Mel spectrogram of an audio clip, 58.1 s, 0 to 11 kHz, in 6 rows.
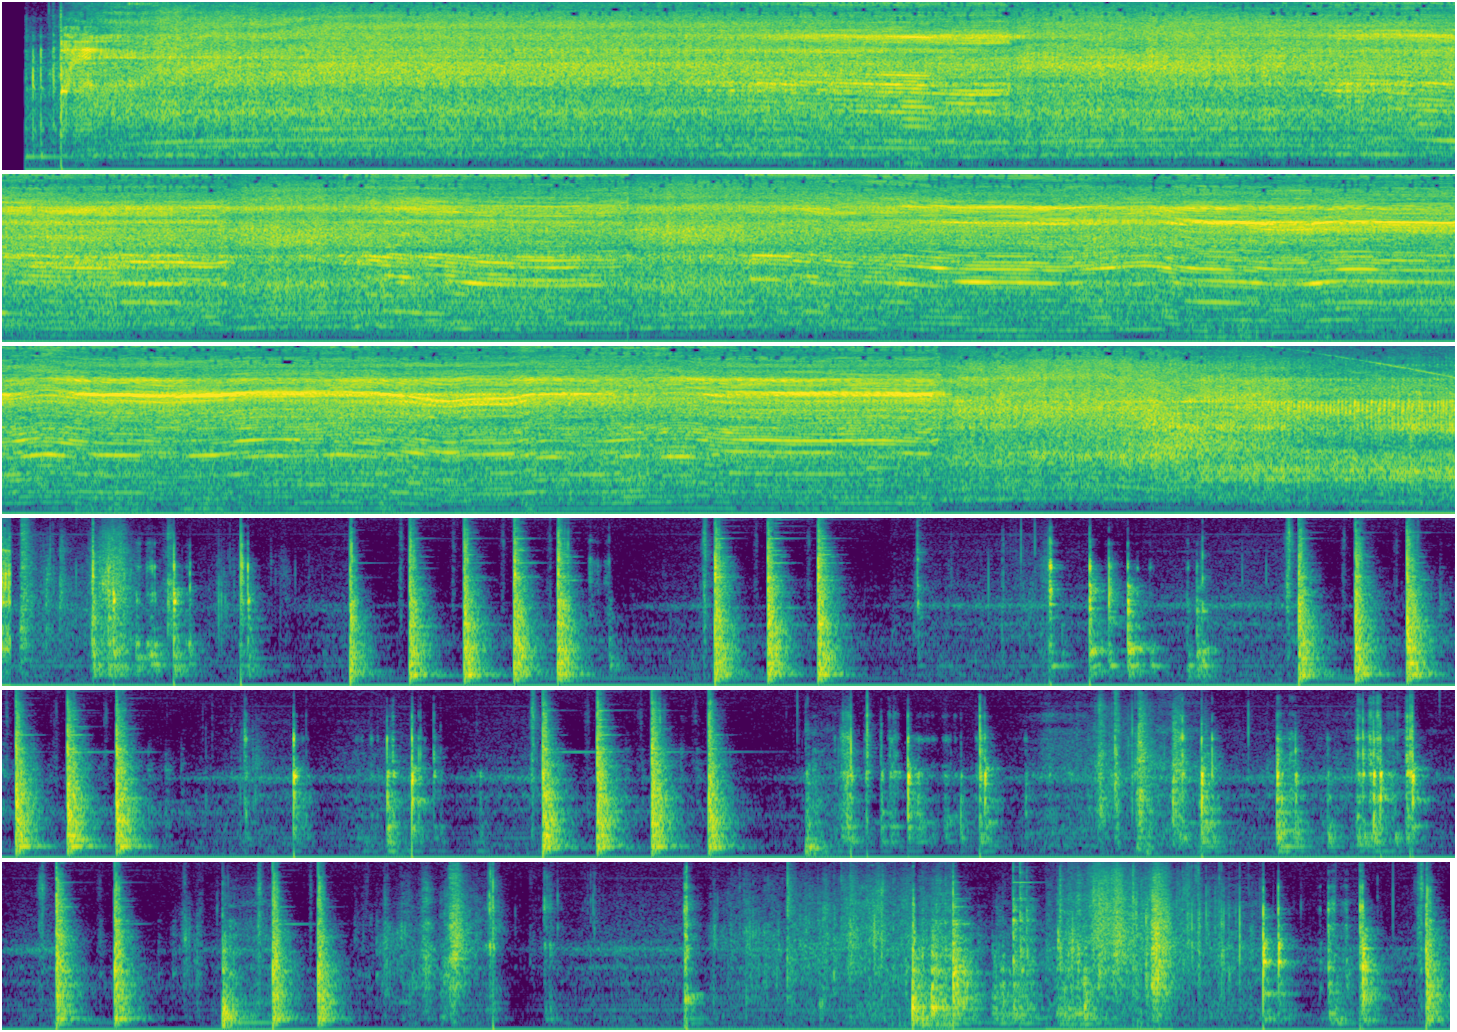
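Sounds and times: angle grinder cutting metal: 0:00.3 - 0:29.2
hammer striking metal chisel: 0:31.4 - 0:33.2, 0:33.8 - 0:34.8, 0:37.7 - 0:39.8, 0:42.3 - 0:43.8.

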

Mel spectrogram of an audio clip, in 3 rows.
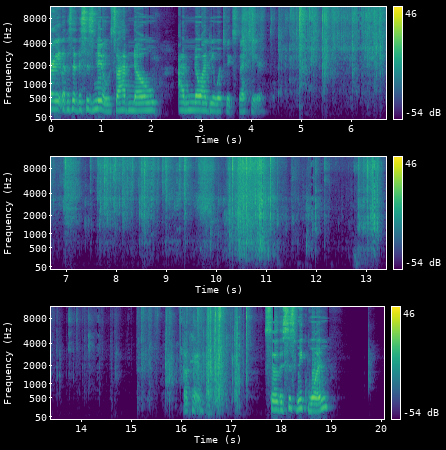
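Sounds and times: paper rustling and crinkling: 0:03.8 - 0:17.4.

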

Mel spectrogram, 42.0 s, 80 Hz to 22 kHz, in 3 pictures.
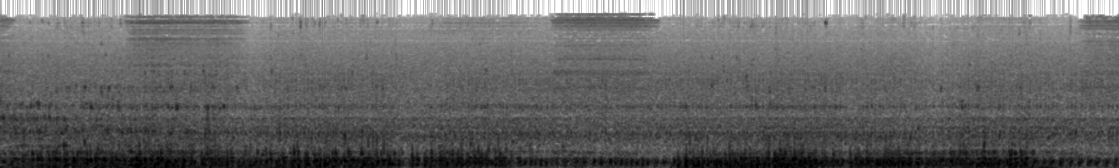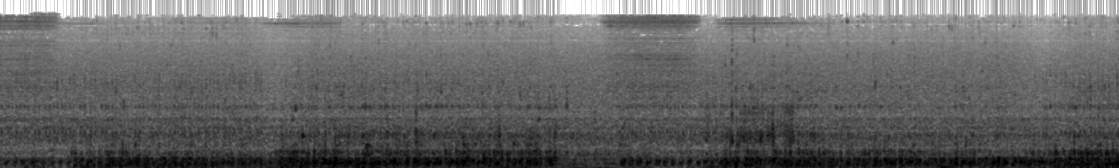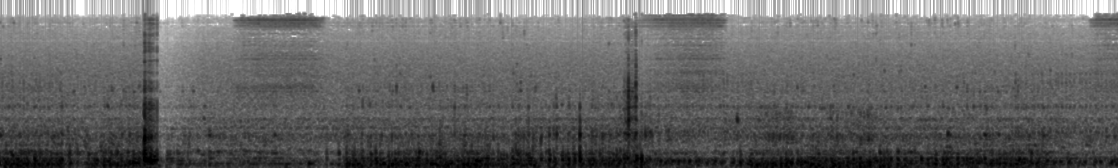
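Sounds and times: exhaled bubbles underwater: 0:00.0 - 0:41.9
regulator hissing inhalations: 0:06.9 - 0:08.2, 0:21.5 - 0:23.9, 0:30.9 - 0:32.1, 0:36.1 - 0:37.2.

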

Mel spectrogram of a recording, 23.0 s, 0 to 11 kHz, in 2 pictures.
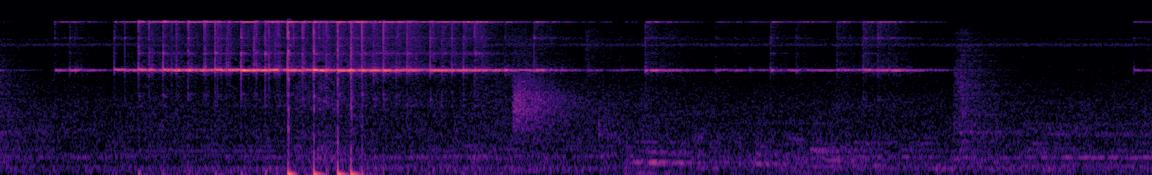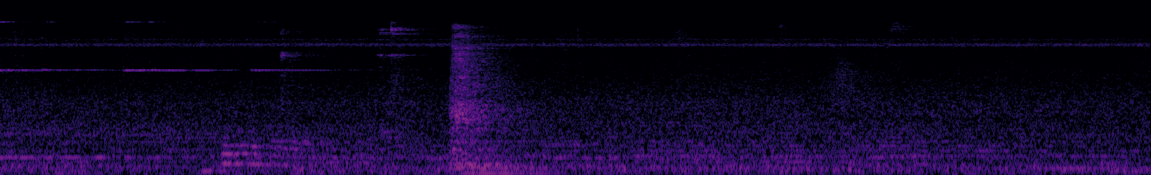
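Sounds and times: small hand bell ringing: 0:00.0 - 0:09.6, 0:11.3 - 0:15.6.

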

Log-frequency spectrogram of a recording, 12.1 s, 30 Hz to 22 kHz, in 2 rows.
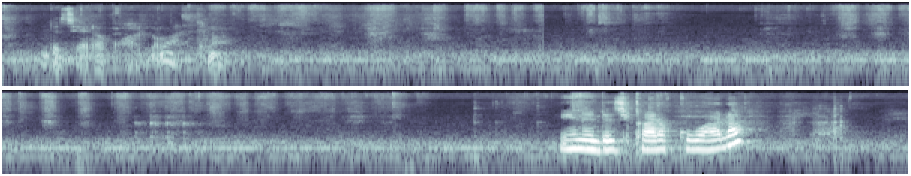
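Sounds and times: fingers rubbing seasoning into fish: 0:05.5 - 0:08.6.

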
